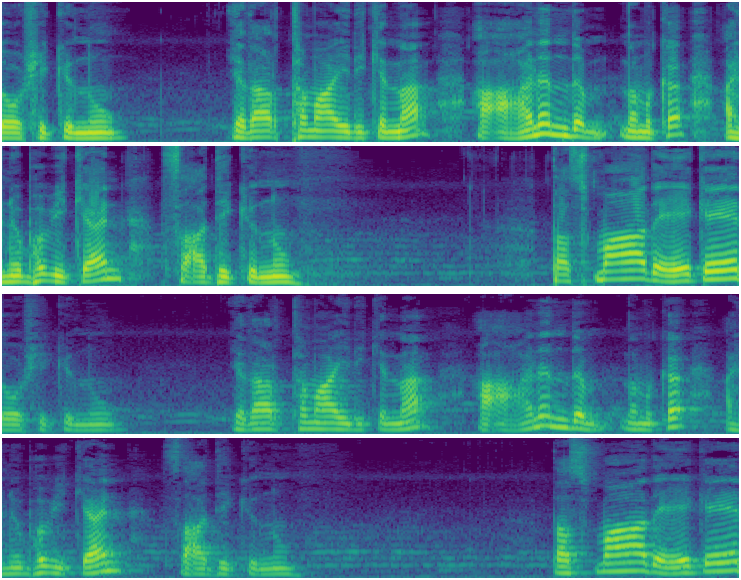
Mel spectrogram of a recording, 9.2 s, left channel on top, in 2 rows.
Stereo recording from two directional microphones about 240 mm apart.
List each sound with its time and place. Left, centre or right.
0.0 s speech: left
8.0 s speech: left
